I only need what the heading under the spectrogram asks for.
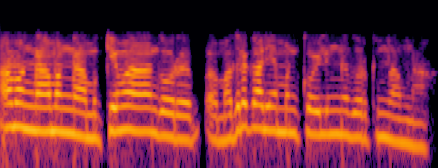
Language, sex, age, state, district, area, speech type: Tamil, male, 18-30, Tamil Nadu, Perambalur, rural, conversation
